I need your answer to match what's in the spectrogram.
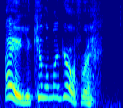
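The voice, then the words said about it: Attempted Fonz impression. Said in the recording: “a good Fonz impersonation ... I can't do a Fonz impression.”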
